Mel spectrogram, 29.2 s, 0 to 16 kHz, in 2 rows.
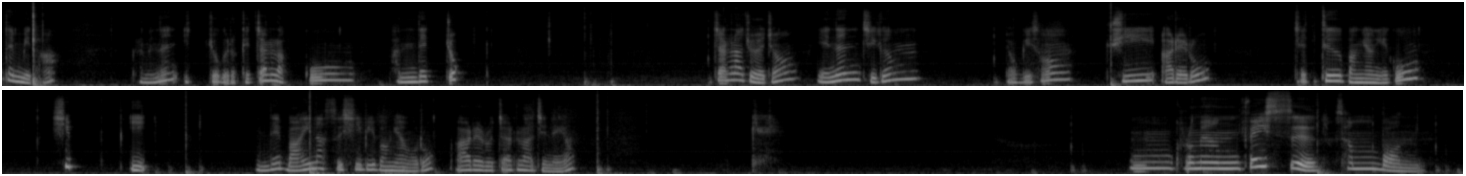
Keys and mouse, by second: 0.3 Return, 5.9 super+r, 9.9 click, 11.1 g, 13.0 z, 16.4 2, 17.7 -, 20.6 Return, 27.8 3, 29.0 shift+click.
